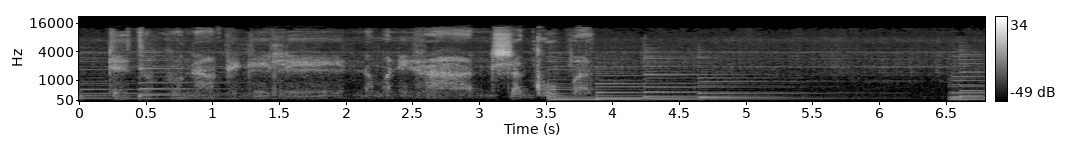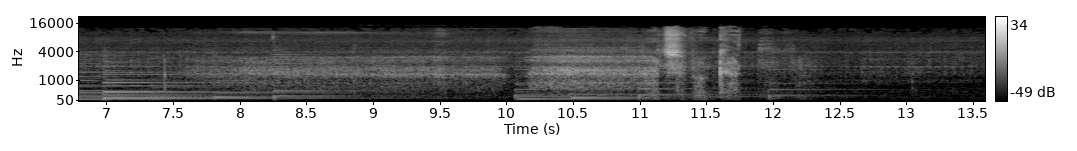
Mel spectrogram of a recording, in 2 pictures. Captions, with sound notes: I chose to live in this forest. [exhales] Besides...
